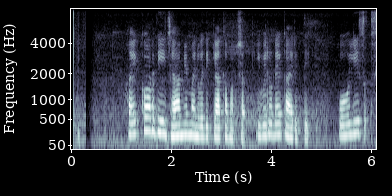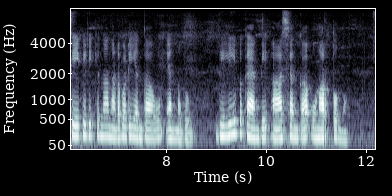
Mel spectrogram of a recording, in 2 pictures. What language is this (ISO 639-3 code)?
mal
